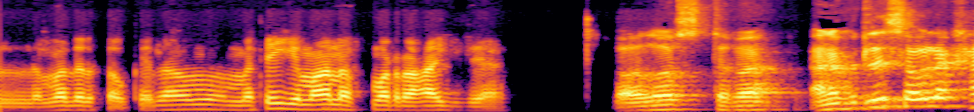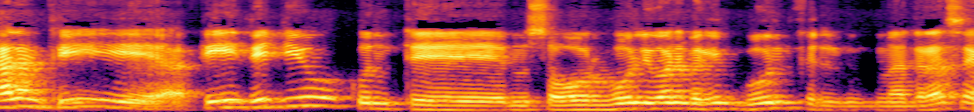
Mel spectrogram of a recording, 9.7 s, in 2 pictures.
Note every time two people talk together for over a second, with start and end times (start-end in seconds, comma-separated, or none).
none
